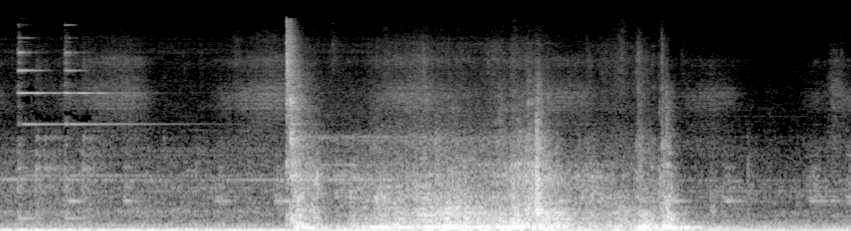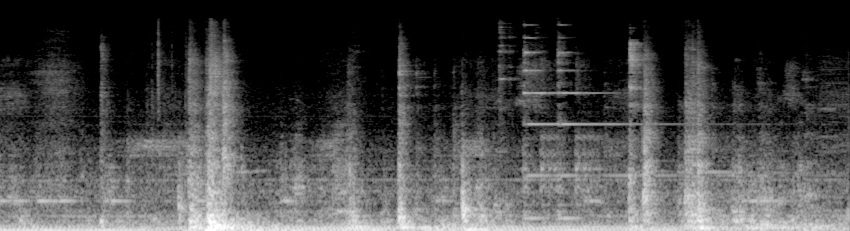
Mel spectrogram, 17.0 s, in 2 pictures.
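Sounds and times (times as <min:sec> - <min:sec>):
train wheels rumbling on rail: 0:02.9 - 0:07.5.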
